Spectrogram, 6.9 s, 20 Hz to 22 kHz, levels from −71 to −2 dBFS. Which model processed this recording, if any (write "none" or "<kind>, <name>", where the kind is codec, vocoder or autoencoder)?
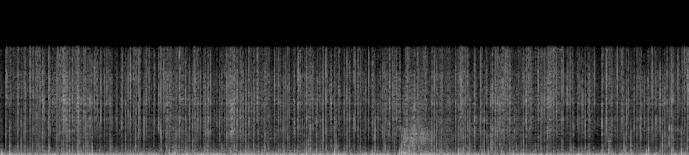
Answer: autoencoder, DAC-VAE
